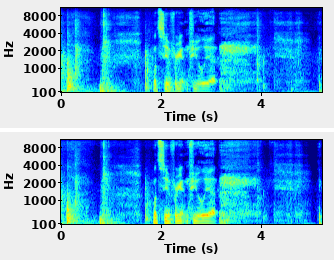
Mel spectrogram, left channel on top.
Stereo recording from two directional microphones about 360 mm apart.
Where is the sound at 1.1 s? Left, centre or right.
Centre.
